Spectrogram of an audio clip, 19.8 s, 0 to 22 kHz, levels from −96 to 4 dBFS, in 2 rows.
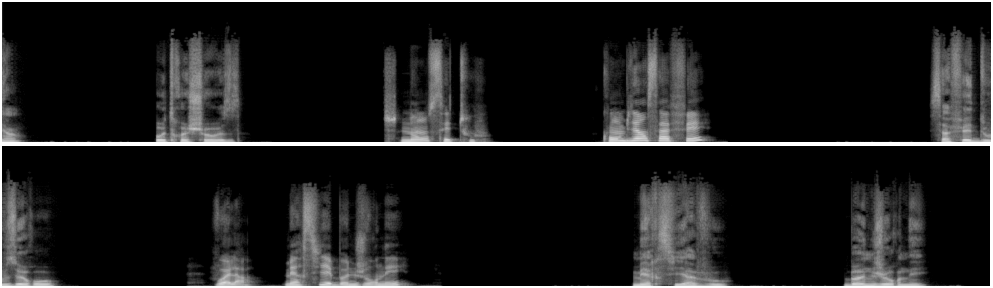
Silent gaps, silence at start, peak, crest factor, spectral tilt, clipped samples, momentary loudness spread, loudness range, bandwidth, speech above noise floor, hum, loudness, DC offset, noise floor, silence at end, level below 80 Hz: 2.72-3.81 s, 7.25-8.34 s, 10.66-11.73 s, 14.29-15.38 s; 0 s; -4 dBFS; 22 dB; -5.5 dB/octave; under 0.1%; 12 LU; 5 LU; 17 kHz; over 69 dB; none; -22 LUFS; under 0.1%; under -90 dBFS; 0.65 s; -64 dBFS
